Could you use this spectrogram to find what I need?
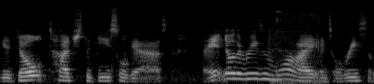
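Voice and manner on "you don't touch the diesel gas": normal talking voice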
